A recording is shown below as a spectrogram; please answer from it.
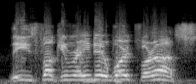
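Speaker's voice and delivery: high, loud, drawn-out shout; scream out. Acted. Player shouting out to companions, screamed. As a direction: bellow it to the whole party. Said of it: "I'm gonna scream out".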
